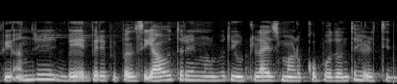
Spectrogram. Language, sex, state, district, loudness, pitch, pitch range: Kannada, female, Karnataka, Belgaum, -18 LUFS, 185 Hz, 175-200 Hz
